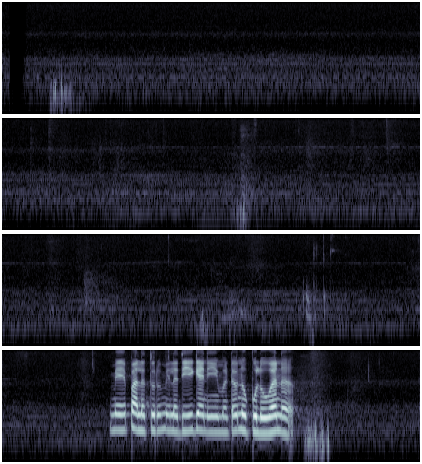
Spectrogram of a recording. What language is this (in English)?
Sinhala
